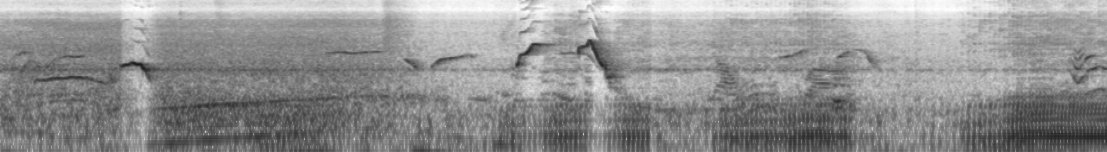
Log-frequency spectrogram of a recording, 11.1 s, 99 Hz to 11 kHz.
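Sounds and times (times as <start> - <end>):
bird whistles sweeping upward: 3.1 - 6.1.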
